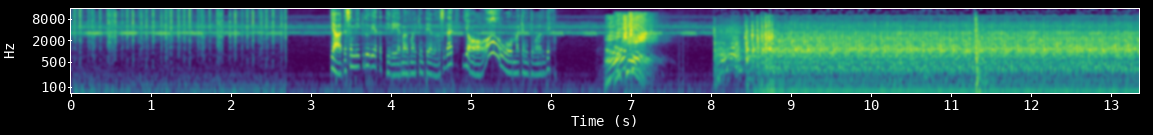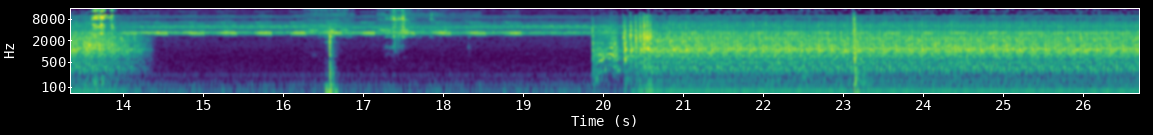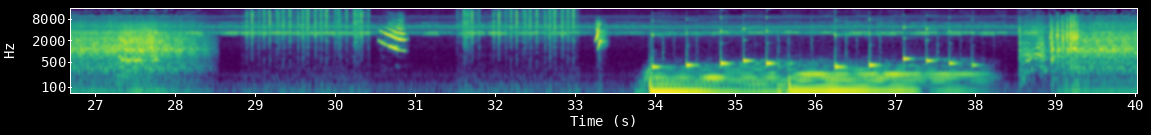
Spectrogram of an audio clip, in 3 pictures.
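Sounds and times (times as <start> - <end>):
model tractor engine running: 0.0 - 2.7, 8.4 - 14.3, 20.3 - 30.4.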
